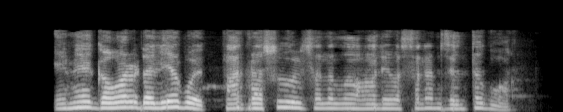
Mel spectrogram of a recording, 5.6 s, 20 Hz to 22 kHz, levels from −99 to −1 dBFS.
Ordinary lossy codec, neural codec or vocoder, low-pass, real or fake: MP3, 48 kbps; codec, 44.1 kHz, 2.6 kbps, SNAC; 7.2 kHz; fake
